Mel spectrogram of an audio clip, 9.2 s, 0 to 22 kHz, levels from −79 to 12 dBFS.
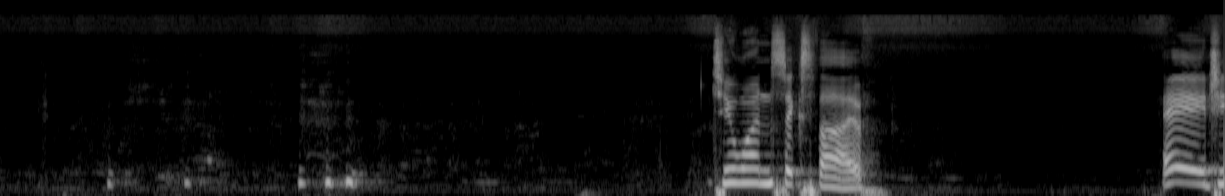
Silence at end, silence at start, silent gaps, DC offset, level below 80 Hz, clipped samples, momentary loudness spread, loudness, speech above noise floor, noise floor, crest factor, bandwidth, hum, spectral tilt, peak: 0 s; 0.8 s; none; under 0.1%; -42 dBFS; under 0.1%; 27 LU; -21 LUFS; 41 dB; -60 dBFS; 20 dB; 16.5 kHz; none; -4 dB/octave; -4 dBFS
